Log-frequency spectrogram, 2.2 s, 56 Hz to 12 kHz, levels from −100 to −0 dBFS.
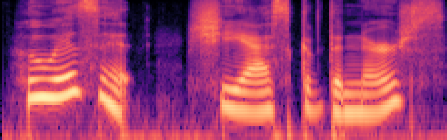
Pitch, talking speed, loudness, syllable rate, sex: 225 Hz, 215 wpm, -16 LUFS, 5.2 syllables/s, female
